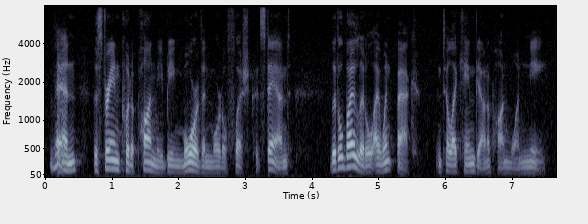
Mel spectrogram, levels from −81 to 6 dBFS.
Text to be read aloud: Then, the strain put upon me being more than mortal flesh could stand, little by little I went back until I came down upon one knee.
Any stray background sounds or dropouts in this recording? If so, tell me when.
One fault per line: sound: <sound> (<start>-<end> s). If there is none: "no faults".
no faults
